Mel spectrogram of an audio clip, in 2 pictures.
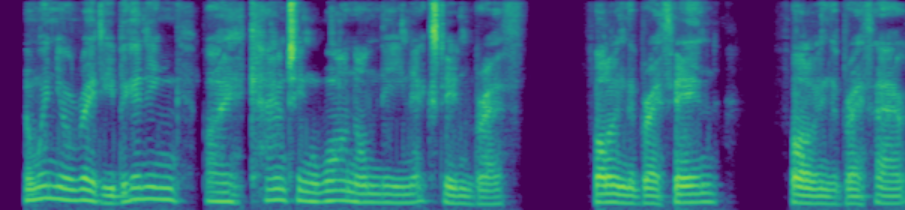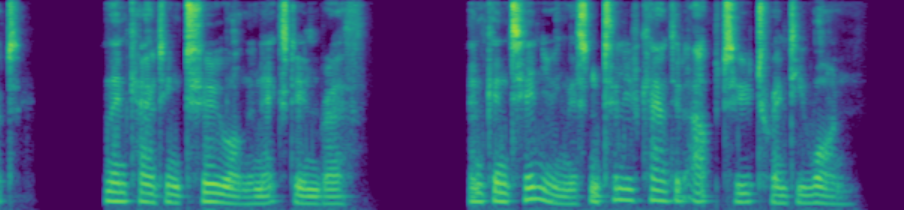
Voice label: Breaths Meditation; COUNTING; Oura; 21 Breaths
